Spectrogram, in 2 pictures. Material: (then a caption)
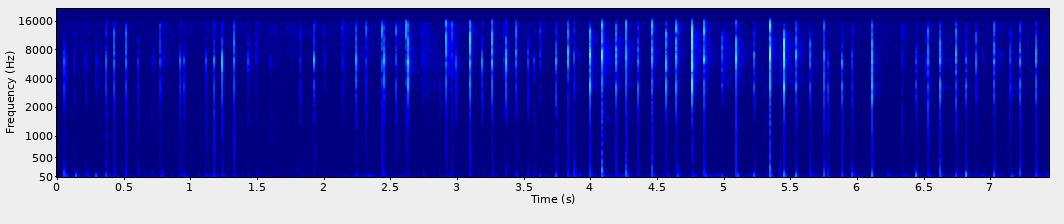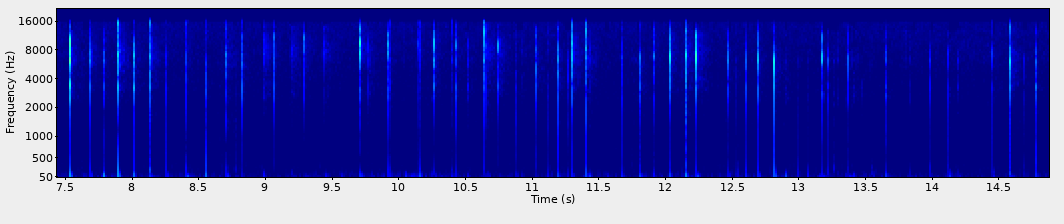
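Plastic tape. A full roll of clear Scotch plastic packaging tape with a cardboard core, a hollow ring, is held and turned in the hands while long nails tap and scratch its outer tape surface. The result is a quiet, continuous stream of rapid, sharp clicks and taps with a soft low thump beneath and bright, crisp scratching edges.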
